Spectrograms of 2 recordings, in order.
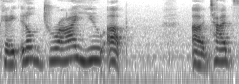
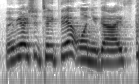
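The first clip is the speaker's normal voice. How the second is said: loud, raised exclamation; excited outburst; 4 semitones higher, 10 dB louder than usual. Real, not acted. Tarot reader to viewers after a surprising card, loud excitement. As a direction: blurt it out loudly to the viewers.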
